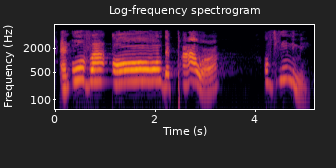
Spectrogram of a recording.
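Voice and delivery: slow, loud, rising preacher's cry; preaching. Acted. Preacher booming scripture to the congregation. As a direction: stretch it out to the congregation.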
